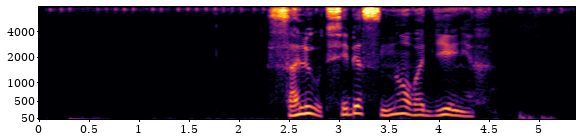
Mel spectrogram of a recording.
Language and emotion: Russian, positive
